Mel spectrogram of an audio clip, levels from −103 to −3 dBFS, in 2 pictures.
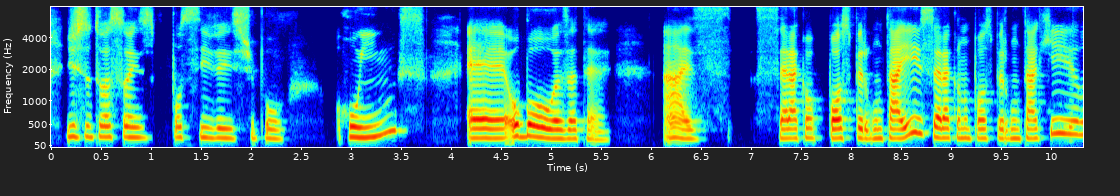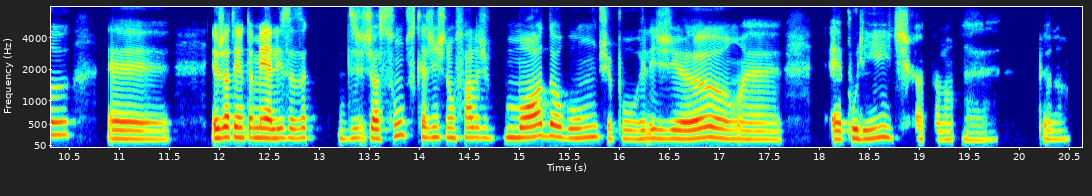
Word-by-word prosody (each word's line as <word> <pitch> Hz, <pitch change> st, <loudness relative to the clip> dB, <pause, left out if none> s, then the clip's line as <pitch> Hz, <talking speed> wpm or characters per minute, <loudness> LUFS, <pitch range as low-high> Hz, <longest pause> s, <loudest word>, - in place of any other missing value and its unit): de 230 Hz, 0 st, -1 dB
situações 225 Hz, -2 st, -2 dB, 0.2 s
possíveis, 205 Hz, -2 st, -3 dB
tipo 190 Hz, -1 st, -7 dB, 0.5 s
ruins, 245 Hz, +12 st, 0 dB, 0.4 s
eh, 200 Hz, 0 st, +6 dB
ou 245 Hz, -, +6 dB
boas 210 Hz, -6 st, +5 dB
até. 185 Hz, -3 st, -4 dB, 0.5 s
“Ai, 95 Hz, -1 st, +1 dB
se 95 Hz, 0 st, -12 dB, 0.2 s
será 195 Hz, 0 st, 0 dB
que 200 Hz, -, -15 dB
eu 205 Hz, -, -3 dB
posso 200 Hz, 0 st, +5 dB
perguntar 195 Hz, 0 st, +2 dB
isso? 305 Hz, +4 st, +1 dB
Será 205 Hz, -2 st, +5 dB
que 200 Hz, -, -10 dB
eu -, -, -2 dB
não 200 Hz, -1 st, -5 dB
posso 195 Hz, 0 st, -2 dB
perguntar 195 Hz, 0 st, -3 dB
aquilo?”. 275 Hz, +5 st, -1 dB, 0.4 s
Eh, 180 Hz, -1 st, -1 dB, 0.4 s
eu 200 Hz, -, +6 dB
já 220 Hz, +1 st, +5 dB
tenho 220 Hz, -1 st, +2 dB
também 210 Hz, -1 st, +4 dB
a -, -, +6 dB
lista 200 Hz, 0 st, -1 dB
da 210 Hz, +1 st, -4 dB, 0.3 s
de 200 Hz, +2 st, -3 dB
assuntos 240 Hz, +8 st, -1 dB
que -, -, -5 dB
a -, -, 0 dB
gente 220 Hz, +1 st, -4 dB
não 210 Hz, -, -2 dB
fala 215 Hz, 0 st, -3 dB
de 205 Hz, -1 st, -11 dB
modo 220 Hz, +4 st, +3 dB
algum. 215 Hz, 0 st, -2 dB
Tipo, 185 Hz, -3 st, -8 dB
religião, 190 Hz, +2 st, +1 dB
eh 175 Hz, -1 st, -7 dB, 0.5 s
eh, 175 Hz, -, +1 dB
política. 200 Hz, +4 st, -2 dB
Pelo, 170 Hz, +1 st, -11 dB
eh, 160 Hz, 0 st, -14 dB, 0.4 s
pelo 175 Hz, 0 st, -11 dB
200 Hz, 145 wpm, -24 LUFS, 190-220 Hz, 0.5 s, eh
